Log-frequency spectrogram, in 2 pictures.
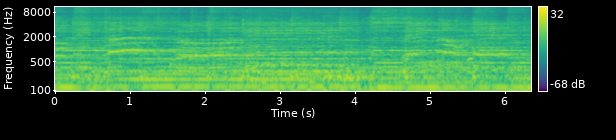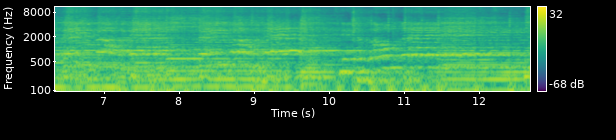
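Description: A woman singing a song live into a handheld microphone over a band backing with a strong, steady bass.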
